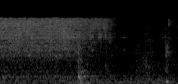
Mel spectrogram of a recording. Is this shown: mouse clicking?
no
